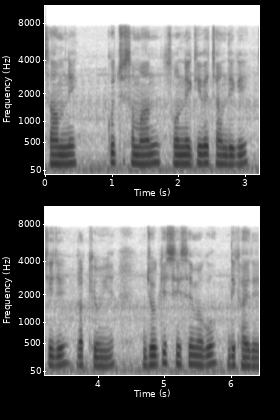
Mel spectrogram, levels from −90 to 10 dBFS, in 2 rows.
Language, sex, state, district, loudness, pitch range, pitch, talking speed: Hindi, male, Uttar Pradesh, Shamli, -16 LUFS, 130-145 Hz, 135 Hz, 175 wpm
